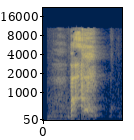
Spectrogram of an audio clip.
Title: SNEEZE!!!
